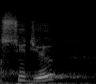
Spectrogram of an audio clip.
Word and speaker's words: studieux: Une autre fois, X est muet, so silent letters at the end. Ils sont studieux.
